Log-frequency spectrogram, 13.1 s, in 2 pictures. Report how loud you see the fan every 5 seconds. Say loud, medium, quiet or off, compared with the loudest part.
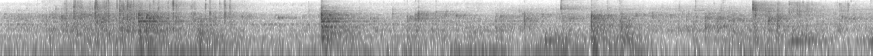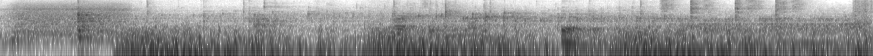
quiet, loud, loud.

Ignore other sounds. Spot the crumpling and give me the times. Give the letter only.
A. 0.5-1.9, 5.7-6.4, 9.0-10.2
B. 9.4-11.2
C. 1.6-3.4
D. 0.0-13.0
A.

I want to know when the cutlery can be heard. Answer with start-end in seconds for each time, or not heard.
11.5-13.0.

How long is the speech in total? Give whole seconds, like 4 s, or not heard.
2 s.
